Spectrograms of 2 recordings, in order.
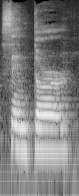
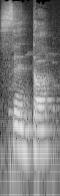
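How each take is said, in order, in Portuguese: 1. A palavra é dita com sotaque americano. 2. A palavra é dita com sotaque australiano. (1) "Nos Estados Unidos, por exemplo, a letra ER, eles falam" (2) "Aqui é"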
